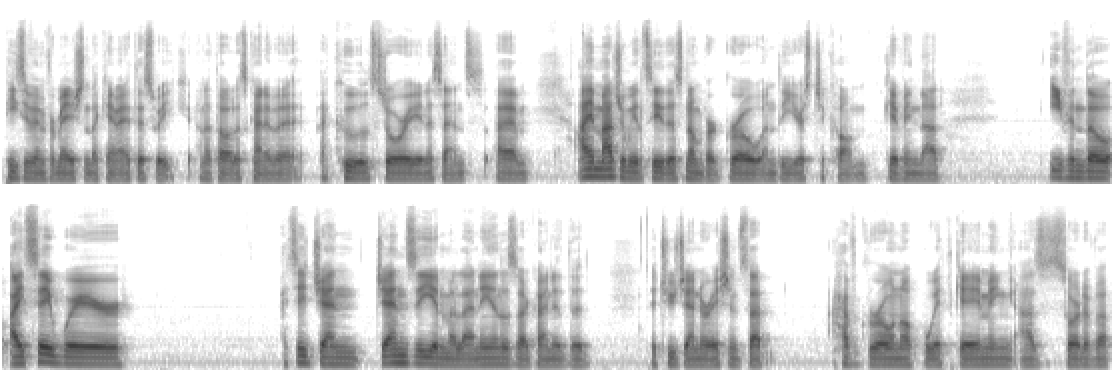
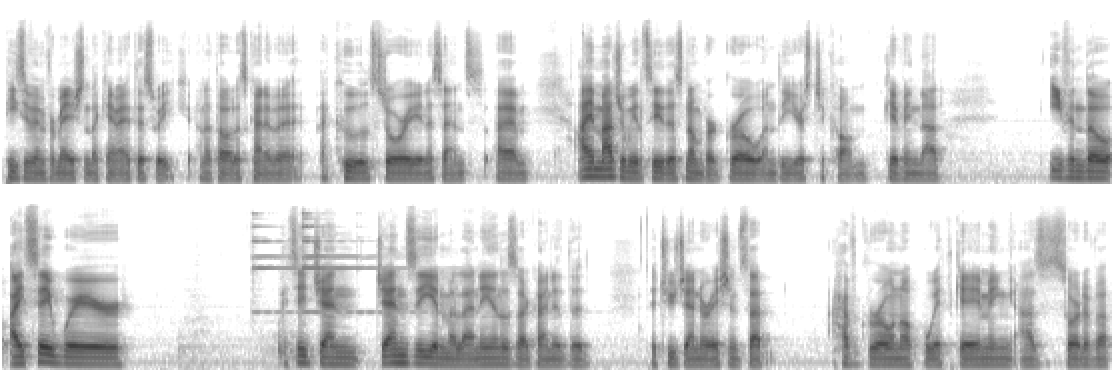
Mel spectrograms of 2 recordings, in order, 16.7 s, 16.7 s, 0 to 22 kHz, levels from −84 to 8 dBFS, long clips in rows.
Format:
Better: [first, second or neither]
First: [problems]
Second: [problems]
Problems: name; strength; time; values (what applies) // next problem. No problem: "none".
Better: first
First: none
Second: doorbell; noticeable; from 10 to 11 s; peak 8 dB below the speech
